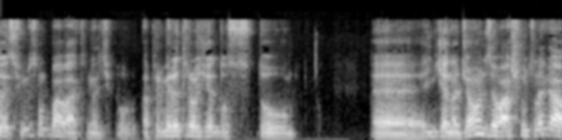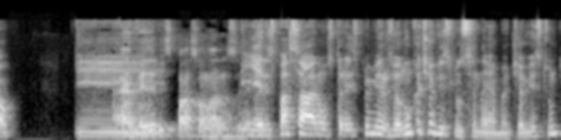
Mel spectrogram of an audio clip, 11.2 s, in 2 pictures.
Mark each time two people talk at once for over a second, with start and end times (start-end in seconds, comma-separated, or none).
none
